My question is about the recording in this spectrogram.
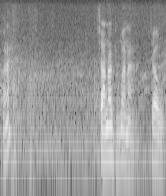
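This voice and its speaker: A man with a fairly high voice speaks slowly, calmly and coaxingly, repeating soothing phrases as a volunteer caring for a homeless man. The street outreach is filmed at a roadside near a market, with outdoor traffic and insect noise in the recording.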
